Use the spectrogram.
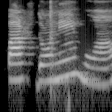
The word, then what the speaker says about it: pardonnez-moi: Ma'am, we will pronounce Pardonnez. this one. It is pardonnez-moi, monsieur.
